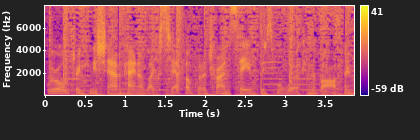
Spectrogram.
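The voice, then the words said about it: Hoarse, worn-out voice. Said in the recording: “my voice has gone a bit. ... A lot of yelling over the top of each other.”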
